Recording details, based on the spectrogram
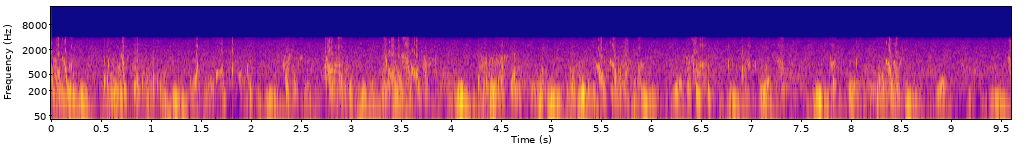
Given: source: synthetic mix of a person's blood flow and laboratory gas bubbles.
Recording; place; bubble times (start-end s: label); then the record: Doppler ultrasound of blood flow; precordium
0.00-0.28 s: bubbles
0.48-1.17 s: bubbles
1.38-1.52 s: bubbles
1.61-1.75 s: bubbles
1.78-2.04 s: bubbles
2.29-2.53 s: bubbles
2.71-3.05 s: bubbles
3.17-3.88 s: bubbles
4.23-4.97 s: bubbles
5.12-5.27 s: bubbles
5.41-5.96 s: bubbles
6.33-6.65 s: bubbles
6.75-7.08 s: bubbles
7.12-7.40 s: bubbles
7.75-7.86 s: bubbles
8.01-8.08 s: bubbles
8.16-8.53 s: bubbles
9.55-9.61 s: bubbles
From the record:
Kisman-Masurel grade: 342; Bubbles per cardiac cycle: rolling drumbeat, 9 or more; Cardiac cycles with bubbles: 100%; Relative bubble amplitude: moderate (0.250 to 0.450); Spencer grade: 3 (all of the cardiac periods contain showers or single bubble signals, but not dominating or overriding the cardiac motion signals); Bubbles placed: only in the low amplitude regions of the cardiac cycle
